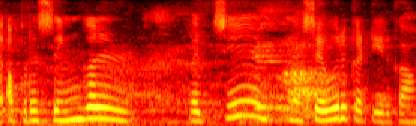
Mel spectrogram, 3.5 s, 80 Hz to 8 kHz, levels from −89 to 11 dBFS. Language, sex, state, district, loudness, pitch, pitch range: Tamil, female, Tamil Nadu, Namakkal, -16 LUFS, 225 Hz, 215-260 Hz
